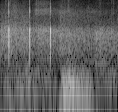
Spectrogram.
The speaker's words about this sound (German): Danke. Service. Applaus für den Service.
